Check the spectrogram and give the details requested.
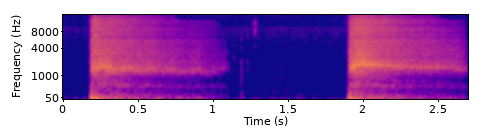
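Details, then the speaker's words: A person imitates her husband's sleep sound, which she believes is obstructive sleep apnea: two harsh, gasping breath bursts with a pause between them. "drives me freaking crazy I know it's sleep apnea I also know that one billion people around the world have obstructive sleep apnea one billion"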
